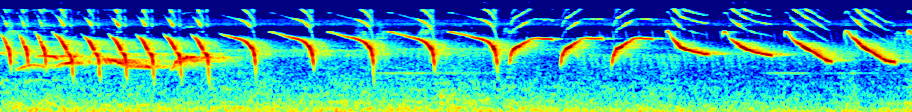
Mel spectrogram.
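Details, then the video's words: Canary song used as a lure for silent canaries: a rapid high trill opens, then a series of sharp downward-sweeping whistled notes repeated about three times a second. "Pancingan Kenari Gacor Ngeroll panjang!! Buat Kenari Macet Bunyi pun Langsung Respon"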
